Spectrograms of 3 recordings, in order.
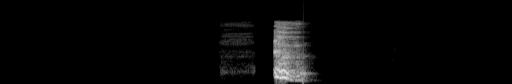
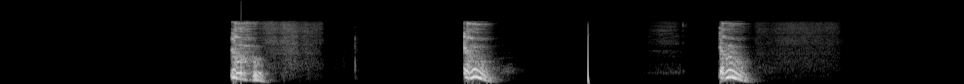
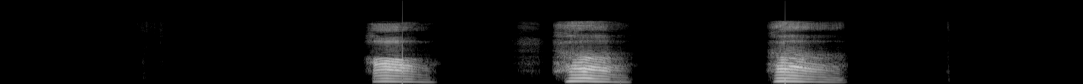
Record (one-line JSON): {"cough_length": "5.1 s", "cough_amplitude": 29574, "cough_signal_mean_std_ratio": 0.18, "three_cough_length": "9.6 s", "three_cough_amplitude": 32767, "three_cough_signal_mean_std_ratio": 0.25, "exhalation_length": "10.8 s", "exhalation_amplitude": 25226, "exhalation_signal_mean_std_ratio": 0.27, "survey_phase": "beta (2021-08-13 to 2022-03-07)", "age": "65+", "gender": "Male", "wearing_mask": "No", "symptom_none": true, "smoker_status": "Never smoked", "respiratory_condition_asthma": false, "respiratory_condition_other": false, "recruitment_source": "REACT", "submission_delay": "1 day", "covid_test_result": "Negative", "covid_test_method": "RT-qPCR"}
